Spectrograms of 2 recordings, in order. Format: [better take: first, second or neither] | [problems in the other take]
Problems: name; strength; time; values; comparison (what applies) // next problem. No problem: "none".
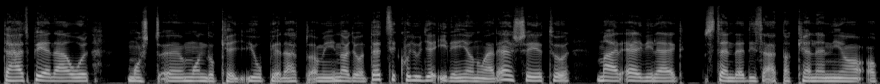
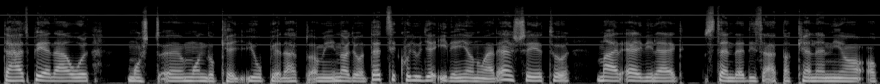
first | high-pitched whine; faint; throughout; 2.5 kHz, 20 dB below the speech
